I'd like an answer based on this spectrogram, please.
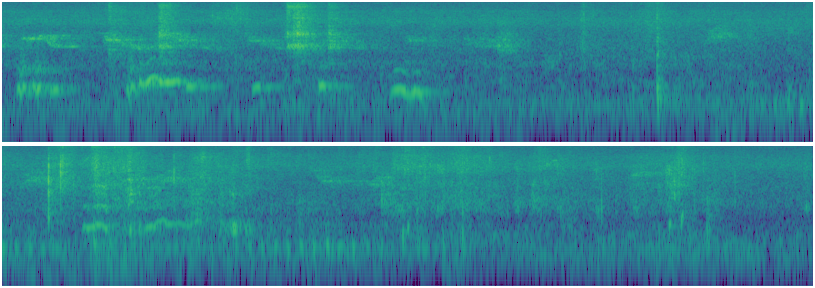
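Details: Pet guinea pig from a herd adopted from Los Angeles Guinea Pig Rescue, happy squeaking: short, bright, harmonic chirps repeated several times in the first two seconds, then softer scattered squeaks over rustling and shuffling indoors.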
